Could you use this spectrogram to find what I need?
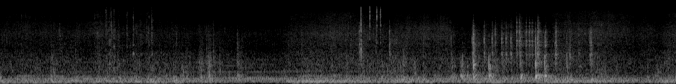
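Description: Rough sea waves roar and wash steadily close by.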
